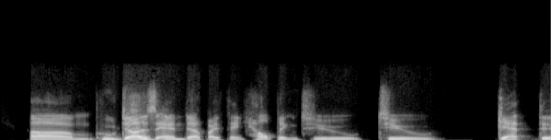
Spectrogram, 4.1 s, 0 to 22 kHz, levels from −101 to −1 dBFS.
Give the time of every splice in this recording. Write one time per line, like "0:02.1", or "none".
0:02.7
